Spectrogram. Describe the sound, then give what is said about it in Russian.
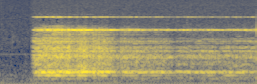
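A telephone rings in a steady, high electronic tone. It starts abruptly after a brief quiet moment and keeps sounding to the end with no voices. “Это не в передней. Это телефон.”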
